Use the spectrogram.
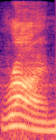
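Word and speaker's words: Rime: Well, I got Rhyme, and this is how it's spelled, R-I-M-E.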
